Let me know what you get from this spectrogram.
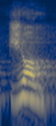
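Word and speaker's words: יום: Y tiempos o días son yom, Y-O-M de mamá.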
